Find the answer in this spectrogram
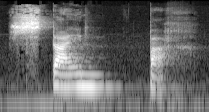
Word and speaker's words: Steinbach: Yeah, the city is pronounced Steinbach.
